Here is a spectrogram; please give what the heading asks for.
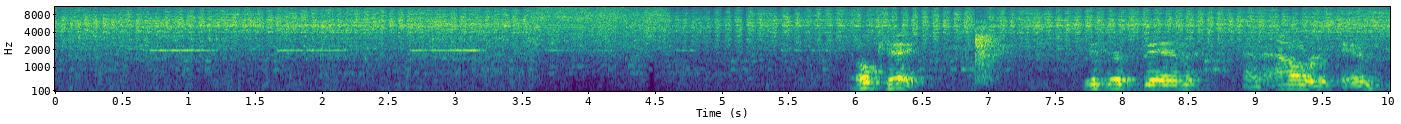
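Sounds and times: pressure canner venting steam: 0:00.0 - 0:10.0
weighted regulator jiggling: 0:00.0 - 0:10.0
timer beeps: 0:00.6 - 0:03.9.

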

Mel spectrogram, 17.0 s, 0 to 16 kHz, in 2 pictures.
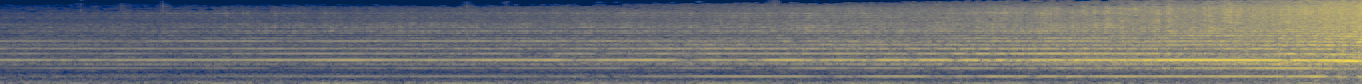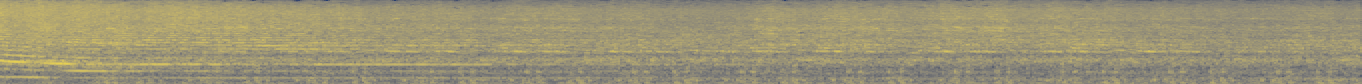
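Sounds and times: locomotive horn blast: 0:00.0 - 0:17.0
train rumble: 0:00.0 - 0:17.0.

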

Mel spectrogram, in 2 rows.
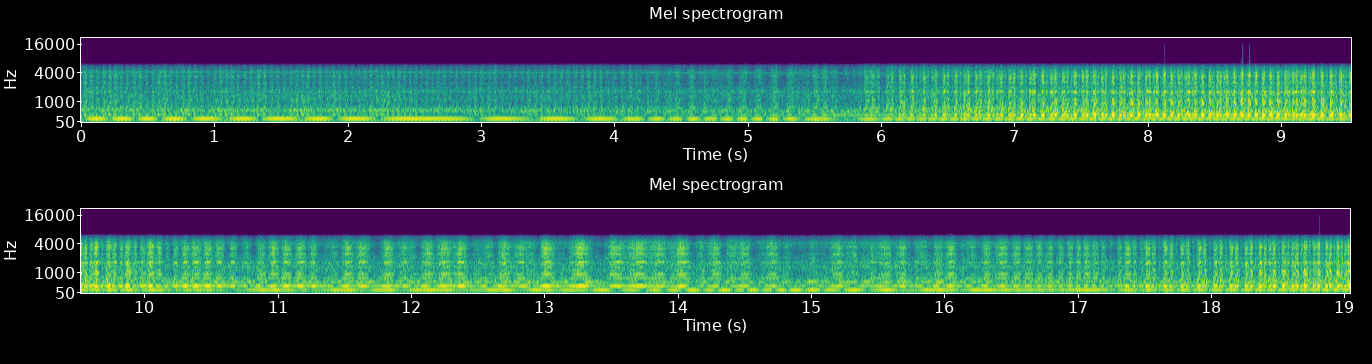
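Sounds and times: quadcopter propellers buzzing: 0:00.0 - 0:19.0.

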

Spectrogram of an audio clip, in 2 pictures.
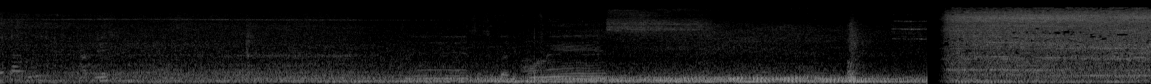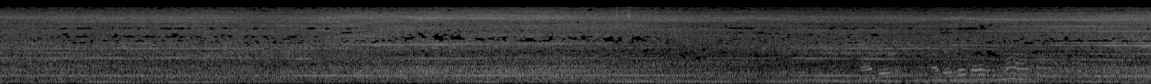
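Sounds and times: rotary polisher whirring: 0:00.0 - 0:04.4, 0:09.3 - 0:23.0.

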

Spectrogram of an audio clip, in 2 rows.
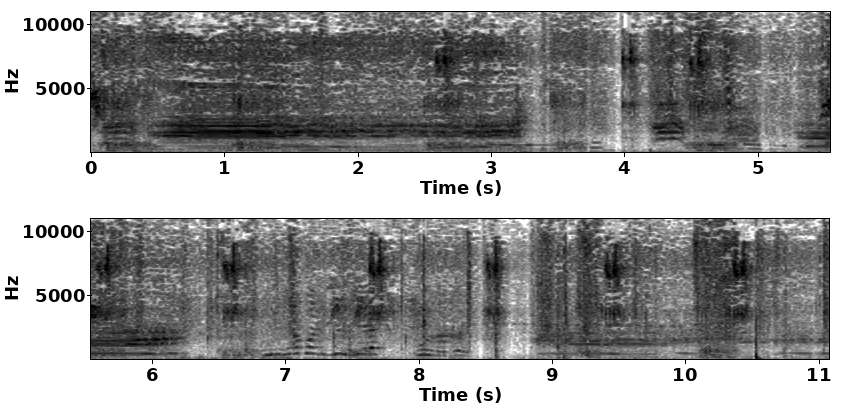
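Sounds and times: cow mooing: 0:00.0 - 0:03.3, 0:05.3 - 0:06.2, 0:08.9 - 0:11.0.

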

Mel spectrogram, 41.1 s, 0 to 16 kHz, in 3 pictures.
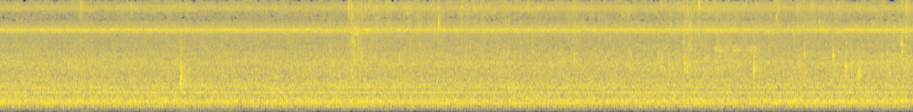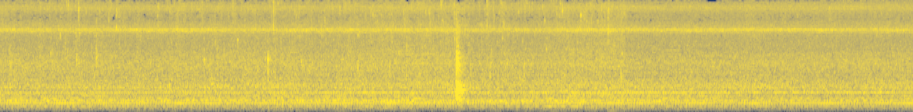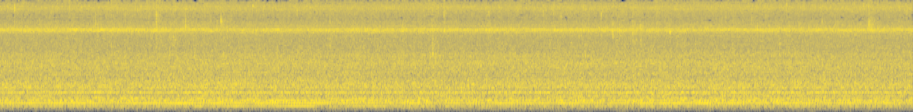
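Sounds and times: steady low hum: 0:00.0 - 0:27.0
oil sizzling in a frying pan: 0:04.5 - 0:24.2.

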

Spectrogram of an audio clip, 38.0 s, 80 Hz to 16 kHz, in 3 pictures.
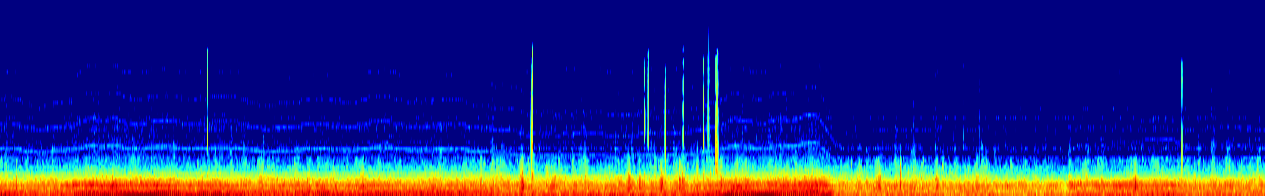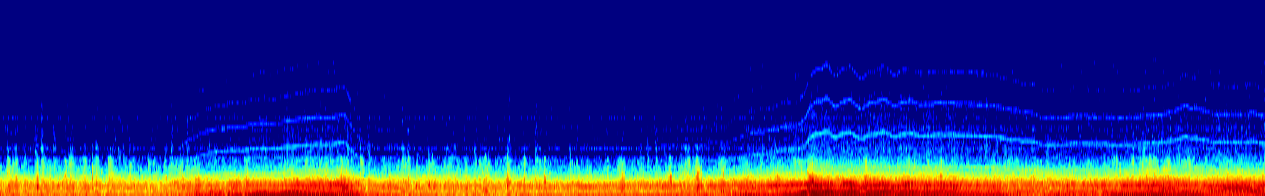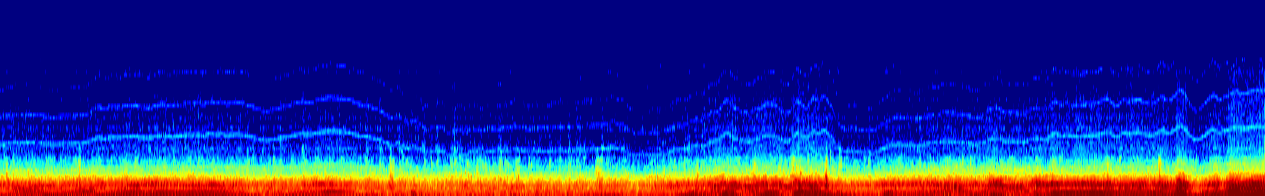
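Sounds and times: truck engine revving: 0:00.0 - 0:09.2, 0:14.4 - 0:16.7, 0:18.4 - 0:37.9
sharp clicks: 0:06.3 - 0:07.3.

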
